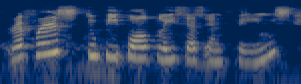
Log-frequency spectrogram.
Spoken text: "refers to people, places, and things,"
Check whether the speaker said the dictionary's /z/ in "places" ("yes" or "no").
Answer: no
